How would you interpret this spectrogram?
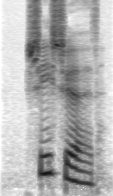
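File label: "she should", English, female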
